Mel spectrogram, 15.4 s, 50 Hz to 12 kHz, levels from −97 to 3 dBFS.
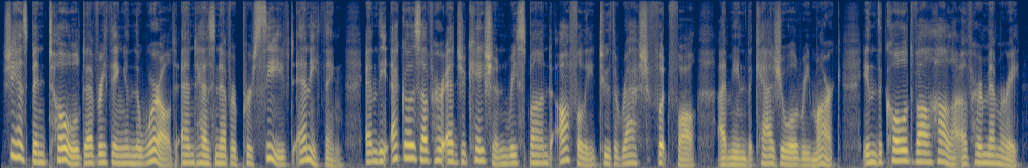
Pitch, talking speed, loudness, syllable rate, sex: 160 Hz, 135 wpm, -20 LUFS, 4.2 syllables/s, female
